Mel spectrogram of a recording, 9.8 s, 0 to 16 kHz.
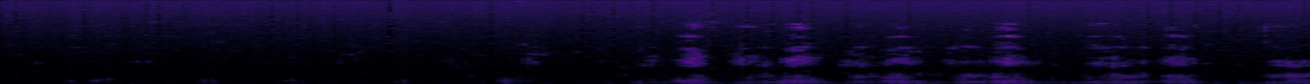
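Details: Domestic cat resting and sleeping on a wooden desk in hot weather, breathing quickly with effort; low rumbling purr pulses in steady breath-timed cycles, about 75 a minute, growing louder halfway through.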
